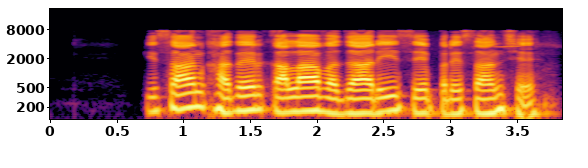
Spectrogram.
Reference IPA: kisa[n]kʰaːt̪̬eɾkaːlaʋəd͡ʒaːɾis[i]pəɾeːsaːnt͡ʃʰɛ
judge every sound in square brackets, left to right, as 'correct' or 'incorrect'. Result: correct, incorrect: e

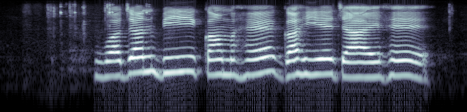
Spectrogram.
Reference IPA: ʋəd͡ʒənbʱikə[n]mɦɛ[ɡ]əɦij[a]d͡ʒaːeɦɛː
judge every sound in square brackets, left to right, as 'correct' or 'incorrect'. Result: incorrect: none, correct, incorrect: e

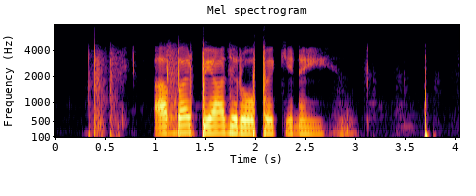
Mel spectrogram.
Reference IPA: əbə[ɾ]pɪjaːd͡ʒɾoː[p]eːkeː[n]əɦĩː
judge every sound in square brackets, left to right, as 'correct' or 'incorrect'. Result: correct, correct, correct

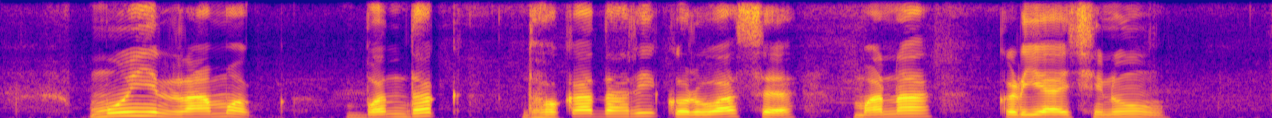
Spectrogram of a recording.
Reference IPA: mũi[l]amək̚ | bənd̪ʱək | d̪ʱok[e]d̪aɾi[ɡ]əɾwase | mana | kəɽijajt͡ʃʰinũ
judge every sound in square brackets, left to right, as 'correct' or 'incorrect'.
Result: incorrect: ɾ, incorrect: a, incorrect: k

